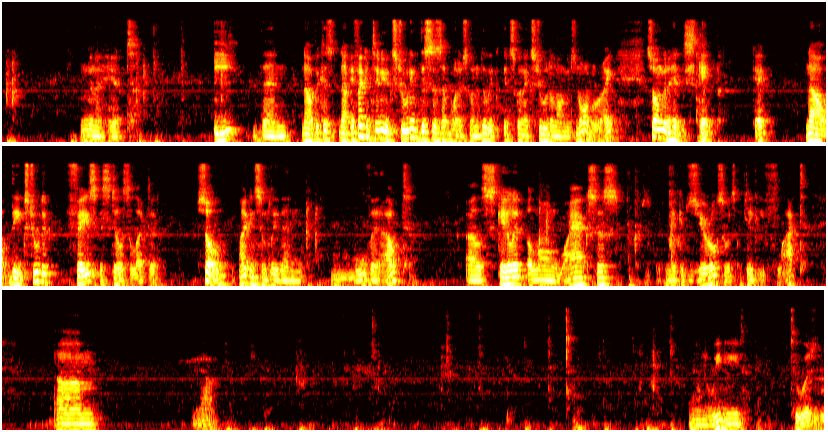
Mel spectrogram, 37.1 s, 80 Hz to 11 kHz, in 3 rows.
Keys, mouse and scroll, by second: 0.0 KP_3, 0.6 middle click, 2.0 z, 3.2 e, 10.5-12.1 drag, 16.9 g, 20.4 s, 24.4 middle click, 25.3 middle click, 27.6 middle click, 29.2 KP_3, 30.2 middle click, 33.0-34.0 middle drag, 34.4 z.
